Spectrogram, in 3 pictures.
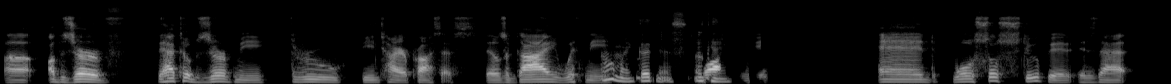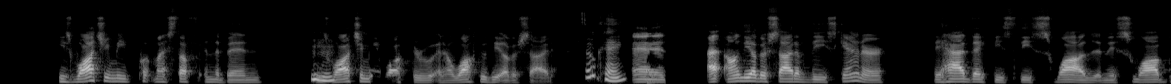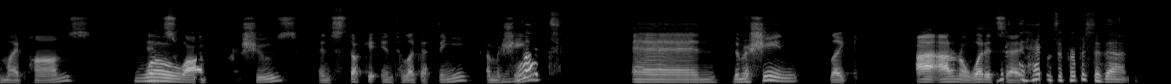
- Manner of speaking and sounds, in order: surprised: "What?"; drawn out: "and"
- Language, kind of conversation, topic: English, unstructured, What annoys you most about airport security?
